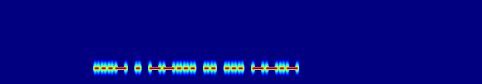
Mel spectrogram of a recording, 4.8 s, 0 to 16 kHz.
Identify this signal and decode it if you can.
Morse code, heard as a keyed tone, about 34 wpm, 700 Hz. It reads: VE7ISQ
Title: DXCC-100 Call Signs - 6 Characters - 35wpm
